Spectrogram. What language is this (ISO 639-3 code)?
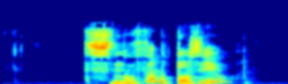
kab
